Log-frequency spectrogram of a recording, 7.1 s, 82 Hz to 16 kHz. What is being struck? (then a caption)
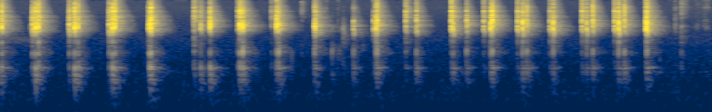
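Silicone scalp massager tapped with fingernails. Long nails tap and flick the bristles and body of a small pink silicone scalp massager held in both hands. The result is 21 quick, soft, bright clicks in an uneven rhythm, each dying away almost at once with no low end.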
